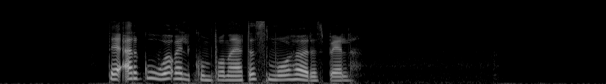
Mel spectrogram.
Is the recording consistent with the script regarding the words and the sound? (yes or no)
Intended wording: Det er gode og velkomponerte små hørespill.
no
